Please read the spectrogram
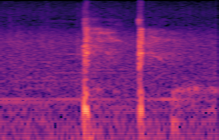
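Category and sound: human body sound, cough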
